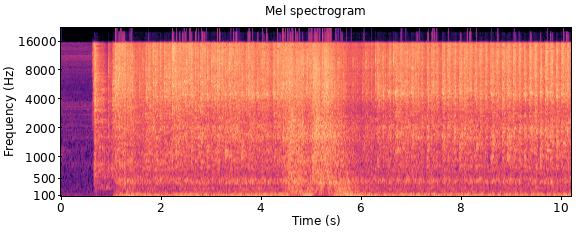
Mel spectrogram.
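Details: New Pontiac budget stroker crate engine, 6X heads, Performer RPM intake, mild flat tappet cam, camshaft already broken in: catches after a brief crank and settles into a strong, even V8 idle, no knocks or misses; runs well.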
